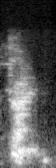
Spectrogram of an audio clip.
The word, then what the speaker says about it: thyme: So 1 teaspoon of pink Himalayan salt and half a teaspoon of my dried thyme, also called thyme. It's the correct way to pronounce it.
